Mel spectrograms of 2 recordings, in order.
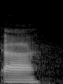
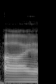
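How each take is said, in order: First: The vowel is flattened toward 'ah'. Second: The vowel is a full 'eye' diphthong. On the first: "I say ah a little bit" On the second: "instead of I"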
